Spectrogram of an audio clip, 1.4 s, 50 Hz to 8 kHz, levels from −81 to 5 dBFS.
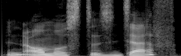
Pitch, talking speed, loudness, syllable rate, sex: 200 Hz, 175 wpm, -17 LUFS, 4.0 syllables/s, female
